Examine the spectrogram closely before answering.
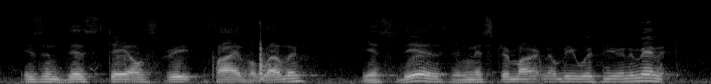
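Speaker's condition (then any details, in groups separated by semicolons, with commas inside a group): Cerebral palsy; since birth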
